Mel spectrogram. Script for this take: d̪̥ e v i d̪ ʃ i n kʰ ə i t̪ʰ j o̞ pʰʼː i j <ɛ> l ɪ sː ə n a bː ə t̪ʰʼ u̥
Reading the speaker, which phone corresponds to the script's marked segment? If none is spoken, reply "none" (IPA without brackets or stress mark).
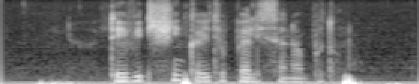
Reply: a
